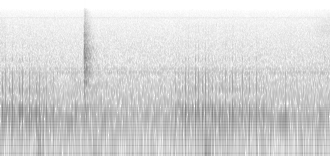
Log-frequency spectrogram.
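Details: Pet cat purring during a massage indoors, one of four house cats: pulsed, rhythmic rumbling purr in two clear bouts, with a brief sharp click or rustle near the first second.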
